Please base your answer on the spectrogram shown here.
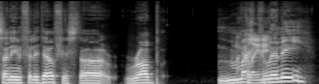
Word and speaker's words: McElhenney: It's Always Sunny in Philadelphia star Rob McElhenney. McElhenney. I only put this story in just so you had to pronounce his second I name.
